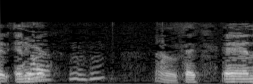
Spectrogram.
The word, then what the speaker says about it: Inuit: Inuit?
